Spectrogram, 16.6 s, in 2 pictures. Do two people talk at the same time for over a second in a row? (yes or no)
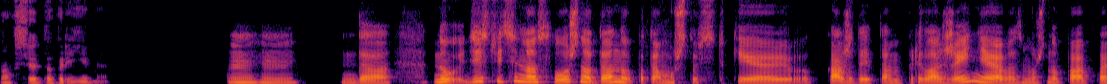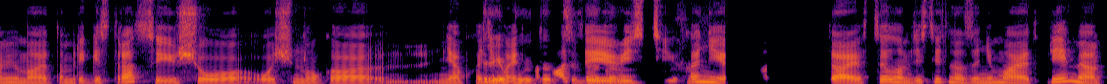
yes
